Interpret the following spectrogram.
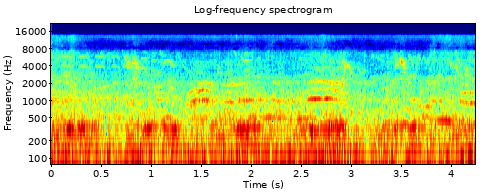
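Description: Pigeons cooing, a run of repeated low coos, with a few higher bird chirps over them.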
